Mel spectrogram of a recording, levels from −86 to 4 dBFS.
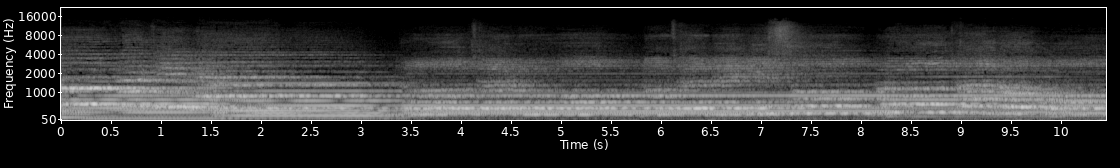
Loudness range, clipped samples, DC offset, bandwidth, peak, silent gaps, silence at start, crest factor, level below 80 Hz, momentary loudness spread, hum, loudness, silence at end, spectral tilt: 2 LU; under 0.1%; under 0.1%; 13 kHz; -4 dBFS; none; 0 s; 16 dB; -46 dBFS; 4 LU; none; -22 LUFS; 0 s; -6.5 dB/octave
